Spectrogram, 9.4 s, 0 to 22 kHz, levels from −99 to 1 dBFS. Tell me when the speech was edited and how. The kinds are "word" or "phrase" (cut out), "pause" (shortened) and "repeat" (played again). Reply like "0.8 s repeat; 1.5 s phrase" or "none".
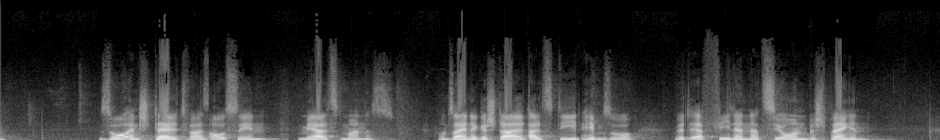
2.1 s word; 2.9 s pause; 3.4 s phrase; 4.2 s pause; 5.3 s word; 5.8 s phrase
